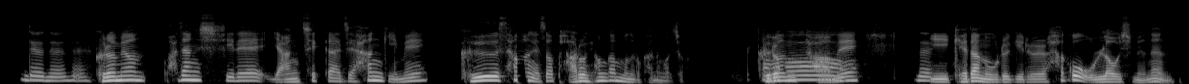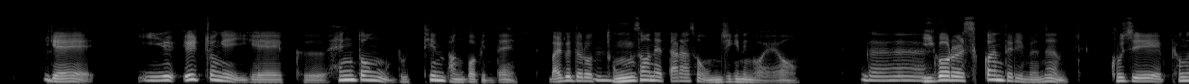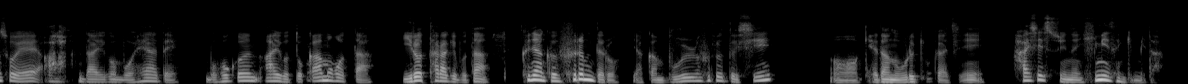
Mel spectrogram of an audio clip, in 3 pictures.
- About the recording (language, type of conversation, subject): Korean, advice, 지속 가능한 자기관리 습관을 만들고 동기를 꾸준히 유지하려면 어떻게 해야 하나요?
- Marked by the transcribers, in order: tapping; other background noise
